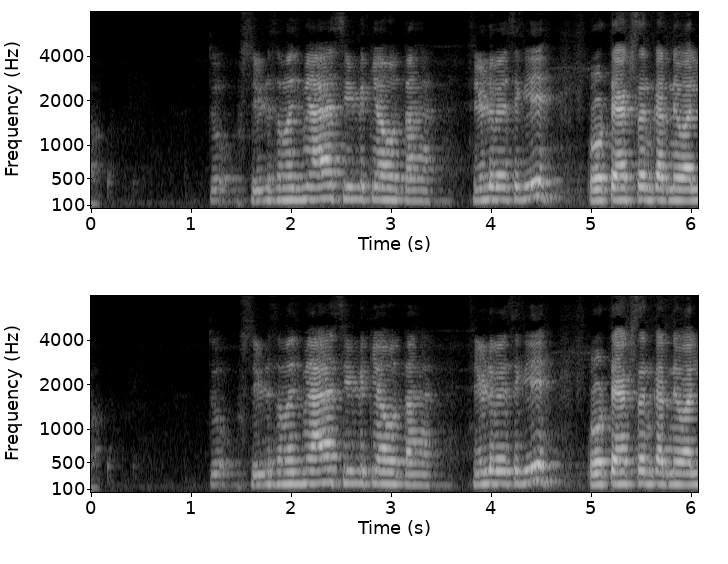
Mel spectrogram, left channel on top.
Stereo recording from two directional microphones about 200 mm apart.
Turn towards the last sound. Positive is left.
turn(degrees=5)  # may be behind; listen again after turning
